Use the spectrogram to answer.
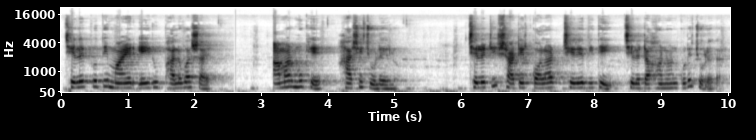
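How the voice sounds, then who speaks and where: A woman narrating an emotional story, reading every part herself and lifting her voice for the quoted lines. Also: on the high side. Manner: reads all parts, raising her voice for quoted speech. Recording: echoey room with long reverb.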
